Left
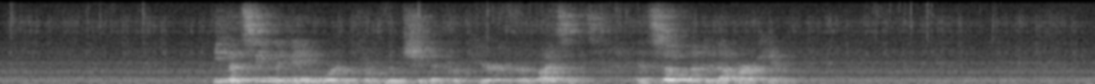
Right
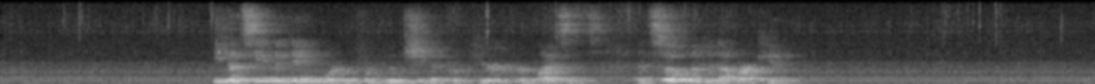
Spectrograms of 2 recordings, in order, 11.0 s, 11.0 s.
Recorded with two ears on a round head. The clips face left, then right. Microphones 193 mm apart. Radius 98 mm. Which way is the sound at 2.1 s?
20° right (ahead or behind).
